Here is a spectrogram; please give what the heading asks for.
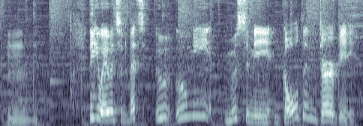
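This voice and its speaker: A man streamer from Wales reading out chat messages in casual talk, with quick wry asides. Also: high voice, huge pitch swings, faint music behind.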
